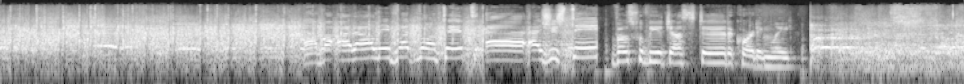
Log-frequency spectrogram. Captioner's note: cheering and Applause; speaking French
